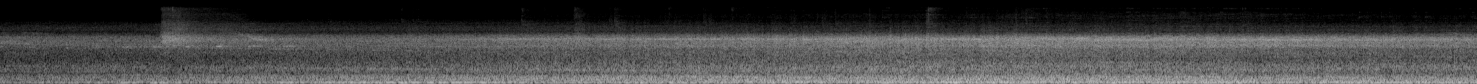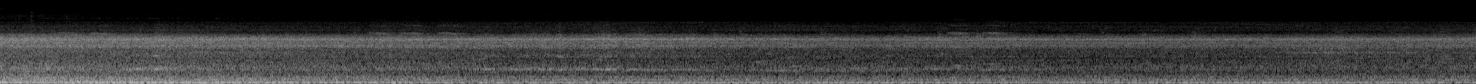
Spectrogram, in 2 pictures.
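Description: Hitachi HID diesel-electric locomotive running light past, its engine drone and wheel-on-rail noise growing louder as it approaches, loudest about ten to twelve seconds in, then fading as it moves away. A single sharp click comes about two seconds in.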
